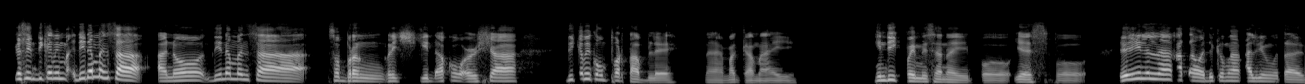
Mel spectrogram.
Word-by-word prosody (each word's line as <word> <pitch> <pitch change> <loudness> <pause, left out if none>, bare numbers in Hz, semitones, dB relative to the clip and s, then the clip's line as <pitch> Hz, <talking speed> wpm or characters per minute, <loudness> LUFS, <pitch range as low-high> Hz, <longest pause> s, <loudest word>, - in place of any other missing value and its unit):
Kasi 270 +3 +3
hindi 270 +2 -1
kami 275 0 +4
ma - - -3
di 275 - +2
naman 315 -1 +5
sa 225 -9 +7 0.2
ano, 180 +4 +2
di 220 - -5
naman 245 -2 0
sa 170 - +4 0.2
sobrang 160 -6 -1
rich 155 +2 -2
kid 145 0 -2
ako 165 +2 -3
or 135 - -1
siya, 155 -1 +2 0.5
di 215 - -5
kami 255 +2 0
komportable 120 - -4 0.3
na 100 -2 -12
magkamay. 90 -3 -8 0.8
Hindi 190 +3 +2
po 160 - -3
kami 145 -2 +1
sanay 110 -7 -5
po. 95 -1 -9
Yes 115 -2 -3
po. 90 -2 -11 0.3
Yun, 210 +4 +5
yun 270 +2 +3
lang 235 -2 +3
nakakatawa, 185 -5 0
di 170 - -5
ko 175 - -6
makakalimutan. 145 -9 -3
155 Hz, 165 wpm, -24 LUFS, -, 0.8 s, sa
